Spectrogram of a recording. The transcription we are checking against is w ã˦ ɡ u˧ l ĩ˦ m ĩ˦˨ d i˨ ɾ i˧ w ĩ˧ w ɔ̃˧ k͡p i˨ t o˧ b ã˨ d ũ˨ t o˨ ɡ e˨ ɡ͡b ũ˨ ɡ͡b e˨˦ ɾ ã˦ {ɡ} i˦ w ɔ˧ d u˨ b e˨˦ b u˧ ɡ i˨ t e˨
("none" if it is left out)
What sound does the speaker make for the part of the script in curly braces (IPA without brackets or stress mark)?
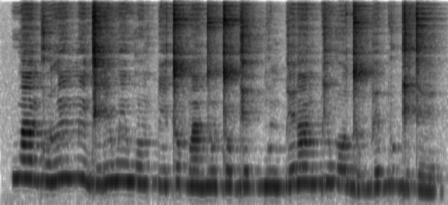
ɡ͡b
